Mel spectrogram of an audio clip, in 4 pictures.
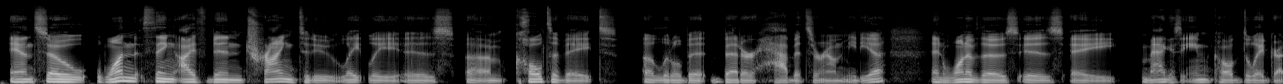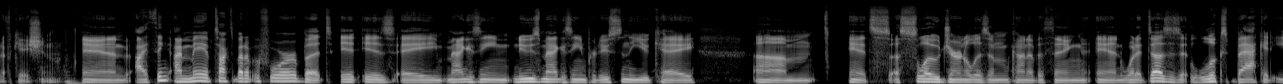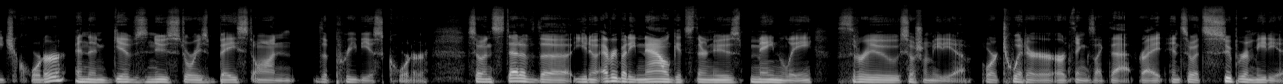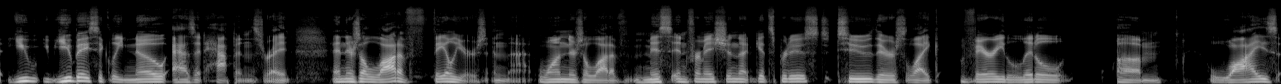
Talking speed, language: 165 wpm, English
